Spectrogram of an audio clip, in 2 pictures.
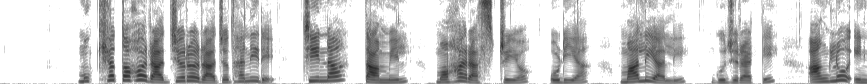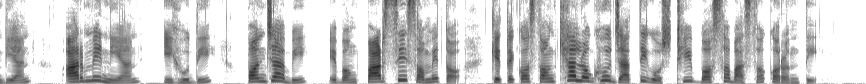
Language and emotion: Odia, neutral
